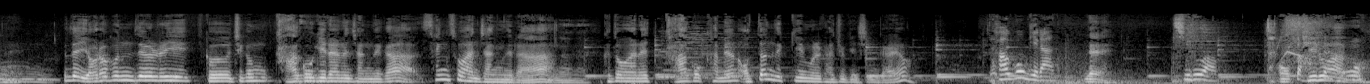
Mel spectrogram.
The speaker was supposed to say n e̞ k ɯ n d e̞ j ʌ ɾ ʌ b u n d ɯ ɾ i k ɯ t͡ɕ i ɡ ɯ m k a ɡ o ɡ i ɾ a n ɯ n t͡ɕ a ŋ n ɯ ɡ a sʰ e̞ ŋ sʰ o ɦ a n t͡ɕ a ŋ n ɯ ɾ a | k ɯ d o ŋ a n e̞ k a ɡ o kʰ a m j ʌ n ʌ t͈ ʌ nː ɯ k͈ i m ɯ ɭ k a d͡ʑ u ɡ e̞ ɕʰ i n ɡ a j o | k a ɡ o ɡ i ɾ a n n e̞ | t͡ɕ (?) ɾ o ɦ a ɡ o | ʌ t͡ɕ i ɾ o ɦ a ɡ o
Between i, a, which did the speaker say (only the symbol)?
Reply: i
